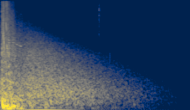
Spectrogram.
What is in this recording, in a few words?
Rifle Shot B; Warframe; Zariman Grn Wraith Rifle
